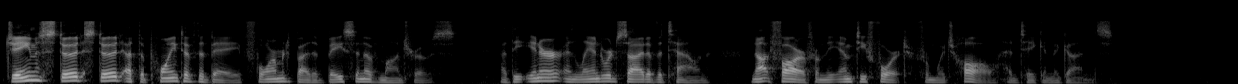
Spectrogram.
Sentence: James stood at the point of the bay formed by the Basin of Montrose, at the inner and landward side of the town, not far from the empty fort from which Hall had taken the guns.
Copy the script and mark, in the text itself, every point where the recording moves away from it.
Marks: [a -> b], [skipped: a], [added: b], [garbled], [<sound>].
James stood [added: stood] at the point of the bay formed by the Basin of Montrose, at the inner and landward side of the town, not far from the empty fort from which Hall had taken the guns.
